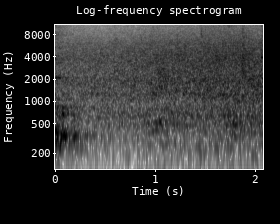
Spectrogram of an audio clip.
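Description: Steady, even background noise of a hall, a low hiss with no voice in it.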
